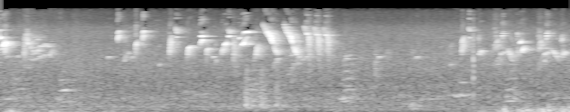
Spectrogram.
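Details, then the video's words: European goldfinch singing in late summer while moulting: bursts of bright, rapid twittering and tinkling notes with short buzzy trills, mostly high-pitched, broken by brief pauses. "Goldfinch singing naturally song"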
